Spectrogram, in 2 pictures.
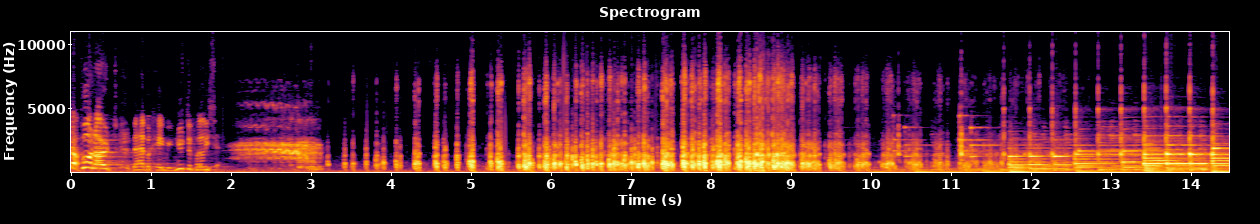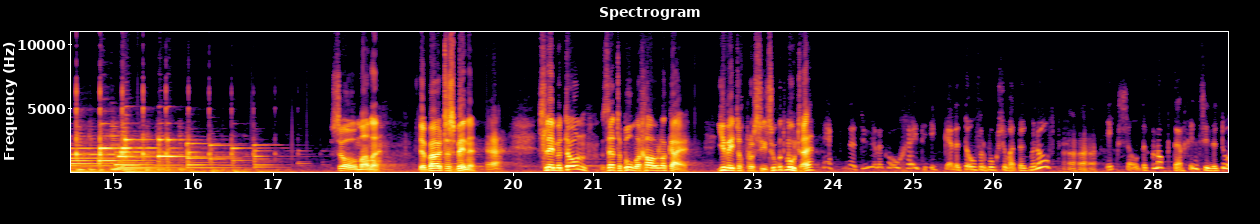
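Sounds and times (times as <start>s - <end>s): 
saddled horses trotting with hooves clip-clopping: 0.0s - 28.9s
speech: 0.1s - 3.5s, 17.8s - 28.9s
horse whinnying: 2.0s - 13.3s
melodic music: 11.6s - 17.3s.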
